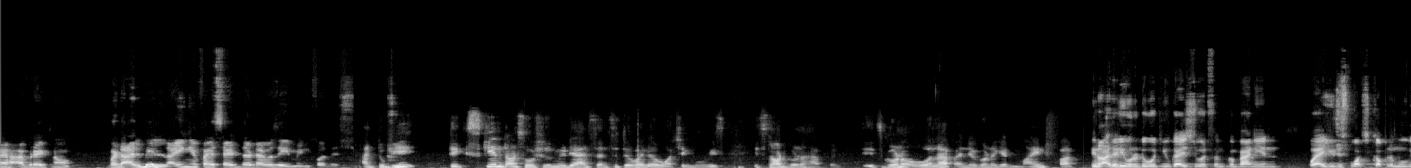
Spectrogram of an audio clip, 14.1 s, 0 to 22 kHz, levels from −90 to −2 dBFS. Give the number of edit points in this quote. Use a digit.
2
